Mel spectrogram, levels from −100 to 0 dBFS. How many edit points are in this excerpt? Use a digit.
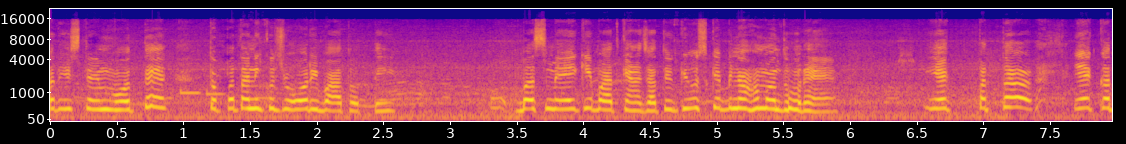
0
